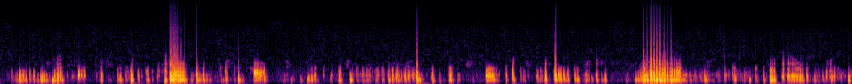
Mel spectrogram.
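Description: Loud, close-up gurgles and rumbling squelches in bursts through the stethoscope; active normal bowel sounds of stomach growling.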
